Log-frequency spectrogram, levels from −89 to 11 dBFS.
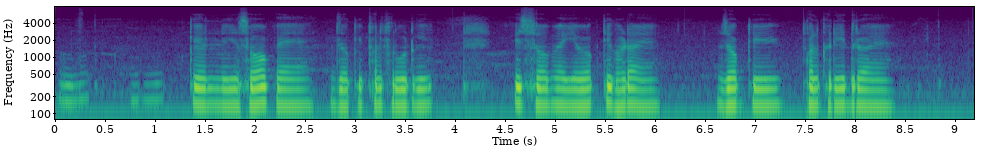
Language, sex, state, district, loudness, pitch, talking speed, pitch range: Hindi, male, Rajasthan, Bikaner, -17 LUFS, 135 Hz, 130 wpm, 105-140 Hz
